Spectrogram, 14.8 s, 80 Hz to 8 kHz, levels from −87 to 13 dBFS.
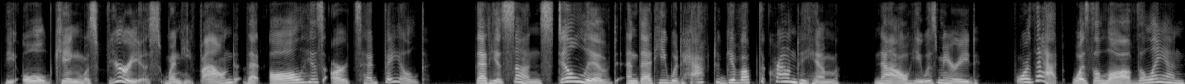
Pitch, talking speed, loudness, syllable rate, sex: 225 Hz, 175 wpm, -17 LUFS, 3.7 syllables/s, female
